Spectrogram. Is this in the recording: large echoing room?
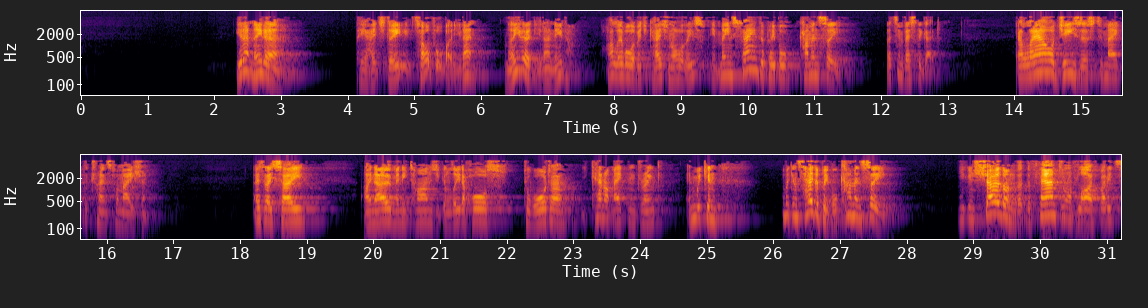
yes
